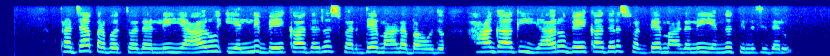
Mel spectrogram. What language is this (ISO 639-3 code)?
kan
